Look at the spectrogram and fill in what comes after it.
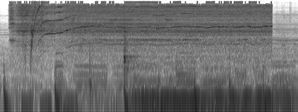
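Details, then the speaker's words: Steady high-pitched dental drill whine for about five seconds with a low hum beneath, slowly drilling the centre of an extracted human tooth to open the pulp chamber in a root canal treatment demonstration. "धीरे धीरे drilling की जाती है, चाहे हमारे हाथ में हो चाहे पेशेंट के हो। दांत के बिल्कुल सेंटर में रख के ड्रिलिंग होती है।"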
